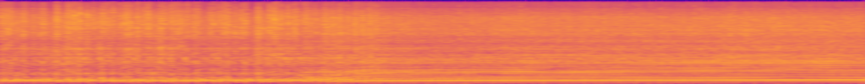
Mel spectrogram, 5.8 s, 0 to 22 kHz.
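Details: Almost 2,000 hp Camaro engine, warmed up, on the two-step during a low-power dyno pass: note climbs briefly, then flattens into a steady low drone that never rises; too much dyno load holds revs down.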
